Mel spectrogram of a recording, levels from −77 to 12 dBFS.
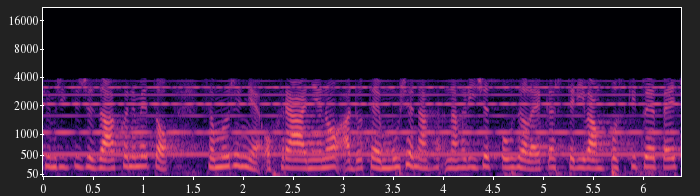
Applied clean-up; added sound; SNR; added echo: none; Organ; 6 dB; none.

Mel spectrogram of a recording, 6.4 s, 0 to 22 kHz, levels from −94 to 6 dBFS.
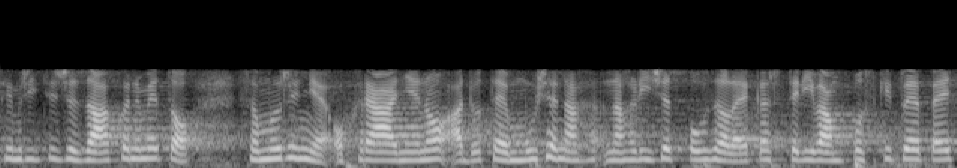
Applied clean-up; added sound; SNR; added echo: none; none; none; none.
